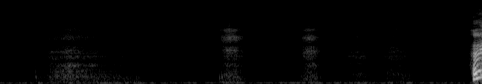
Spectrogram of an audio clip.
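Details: Person sneezing repeatedly in December, unable to stop: soft breathy inhalations and short puffs, then the sharp onset of a sneeze at the end in a quiet room.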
